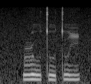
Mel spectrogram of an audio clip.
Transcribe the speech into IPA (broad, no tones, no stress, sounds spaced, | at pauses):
ɭ u tʷ i tʷ i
